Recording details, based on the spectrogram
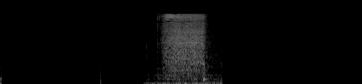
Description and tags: Sound of household chores.
chores, household, Pansk, CZ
